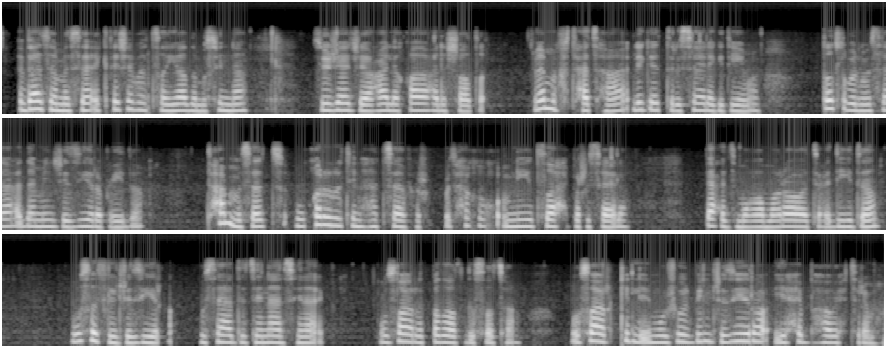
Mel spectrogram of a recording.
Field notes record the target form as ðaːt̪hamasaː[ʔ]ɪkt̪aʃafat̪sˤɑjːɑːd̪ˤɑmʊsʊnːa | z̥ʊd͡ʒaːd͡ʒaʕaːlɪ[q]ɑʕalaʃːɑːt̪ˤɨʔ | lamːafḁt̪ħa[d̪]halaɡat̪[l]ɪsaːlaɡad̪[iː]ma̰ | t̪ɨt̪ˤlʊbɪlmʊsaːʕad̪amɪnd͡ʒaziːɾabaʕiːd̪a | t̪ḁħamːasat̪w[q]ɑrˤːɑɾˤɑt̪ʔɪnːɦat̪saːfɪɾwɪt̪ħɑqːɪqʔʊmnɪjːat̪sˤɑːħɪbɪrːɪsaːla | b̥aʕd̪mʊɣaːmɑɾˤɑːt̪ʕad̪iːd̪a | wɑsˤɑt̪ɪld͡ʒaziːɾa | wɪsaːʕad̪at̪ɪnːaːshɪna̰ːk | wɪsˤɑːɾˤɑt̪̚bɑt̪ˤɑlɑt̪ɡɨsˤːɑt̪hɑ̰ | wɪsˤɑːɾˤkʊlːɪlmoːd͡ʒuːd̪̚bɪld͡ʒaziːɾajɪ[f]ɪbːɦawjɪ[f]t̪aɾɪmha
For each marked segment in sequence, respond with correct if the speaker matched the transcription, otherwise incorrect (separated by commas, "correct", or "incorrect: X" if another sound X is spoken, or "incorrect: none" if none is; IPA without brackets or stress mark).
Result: correct, correct, incorrect: t̪, incorrect: ɾ, correct, correct, incorrect: ħ, incorrect: ħ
